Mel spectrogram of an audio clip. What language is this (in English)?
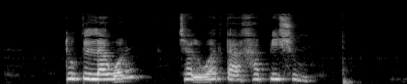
Santa Ana de Tusi Pasco Quechua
